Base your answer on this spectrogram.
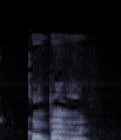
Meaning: third-person singular past historic of comparaître
- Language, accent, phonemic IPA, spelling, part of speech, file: French, Canada, /kɔ̃.pa.ʁy/, comparut, verb, LL-Q150 (fra)-comparut.wav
